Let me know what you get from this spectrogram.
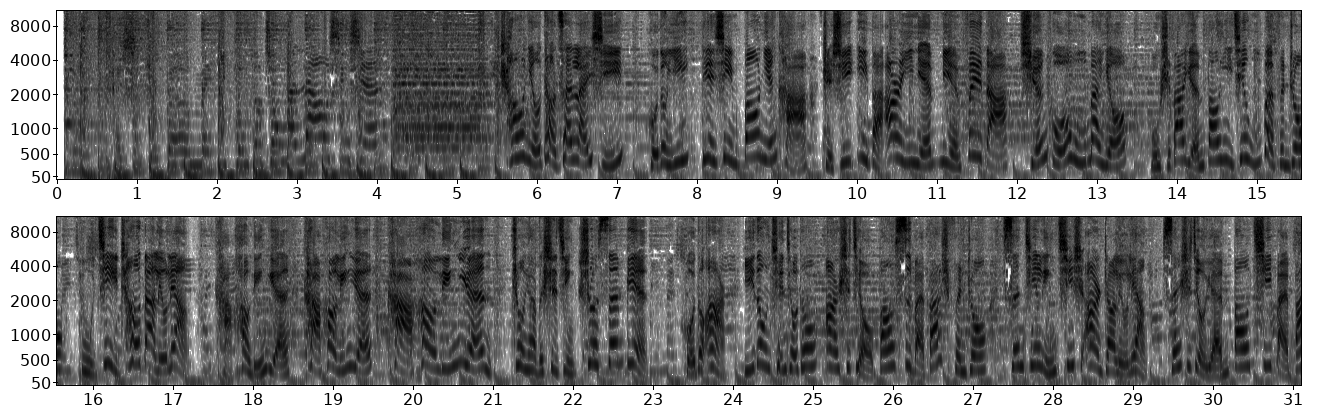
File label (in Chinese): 女 联通超牛卡（激情阳光活力）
